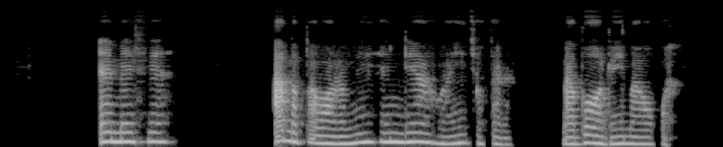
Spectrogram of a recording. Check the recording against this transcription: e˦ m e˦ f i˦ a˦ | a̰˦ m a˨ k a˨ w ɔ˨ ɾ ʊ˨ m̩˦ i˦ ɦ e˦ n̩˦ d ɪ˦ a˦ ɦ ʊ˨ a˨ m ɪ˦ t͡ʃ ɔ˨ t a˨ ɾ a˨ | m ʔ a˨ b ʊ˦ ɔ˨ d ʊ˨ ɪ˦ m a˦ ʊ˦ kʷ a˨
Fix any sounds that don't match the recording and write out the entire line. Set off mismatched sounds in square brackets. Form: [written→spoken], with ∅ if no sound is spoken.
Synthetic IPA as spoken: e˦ m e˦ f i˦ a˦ | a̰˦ m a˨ [k→p] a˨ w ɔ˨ ɾ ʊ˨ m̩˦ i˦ ɦ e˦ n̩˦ d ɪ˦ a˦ ɦ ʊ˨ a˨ [m→ɲ] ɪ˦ t͡ʃ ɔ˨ t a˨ ɾ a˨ | [m→n] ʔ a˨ b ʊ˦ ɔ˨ d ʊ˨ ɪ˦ m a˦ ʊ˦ kʷ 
